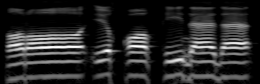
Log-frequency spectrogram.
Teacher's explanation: القاف الأولى مفخمة والثانية أقل مرتبة في التفخيم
